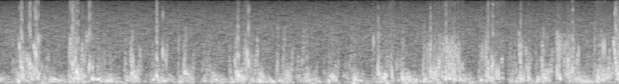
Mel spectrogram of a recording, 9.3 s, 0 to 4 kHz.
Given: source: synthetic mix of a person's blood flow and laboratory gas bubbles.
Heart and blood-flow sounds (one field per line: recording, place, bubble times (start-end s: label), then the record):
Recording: Doppler ultrasound of blood flow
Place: precordium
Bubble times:
0.23-0.63 s: bubbles
1.01-1.60 s: bubbles
1.94-2.14 s: bubbles
2.31-2.54 s: bubbles
3.52-3.81 s: bubbles
5.58-5.95 s: bubbles
5.99-6.10 s: bubbles
6.38-6.97 s: bubbles
7.20-7.58 s: bubbles
7.75-7.99 s: bubbles
8.14-8.24 s: bubbles
8.32-8.71 s: bubbles
8.93-9.30 s: bubbles
From the record:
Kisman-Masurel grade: 233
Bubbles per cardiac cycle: several, 3 to 8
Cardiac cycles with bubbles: 50 to 99%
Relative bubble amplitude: loud (0.450 to 0.775)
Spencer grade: 3 (all of the cardiac periods contain showers or single bubble signals, but not dominating or overriding the cardiac motion signals)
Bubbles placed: anywhere in the cardiac cycle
